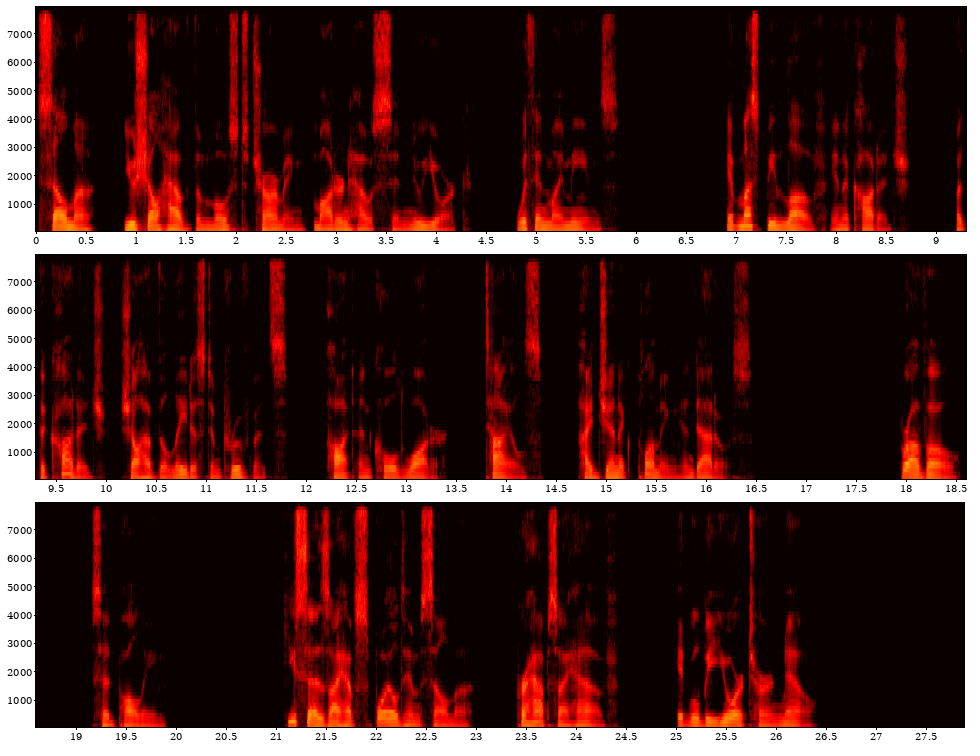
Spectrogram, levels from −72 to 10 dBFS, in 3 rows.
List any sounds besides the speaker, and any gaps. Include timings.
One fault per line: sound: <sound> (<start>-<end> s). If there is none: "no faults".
no faults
